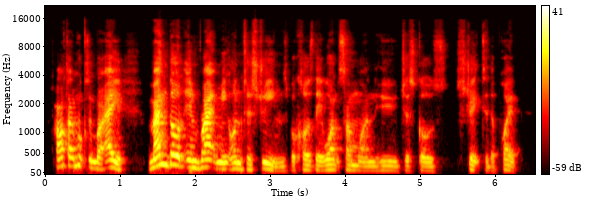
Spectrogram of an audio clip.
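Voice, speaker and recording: A man's medium-pitched, bright, sharp voice with a London accent, at a moderate pace, with very wide pitch swings and big swings in loudness. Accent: London multicultural English. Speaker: football fan YouTuber. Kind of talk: casual panel banter. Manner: calm, measured; documentary-style storytelling.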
